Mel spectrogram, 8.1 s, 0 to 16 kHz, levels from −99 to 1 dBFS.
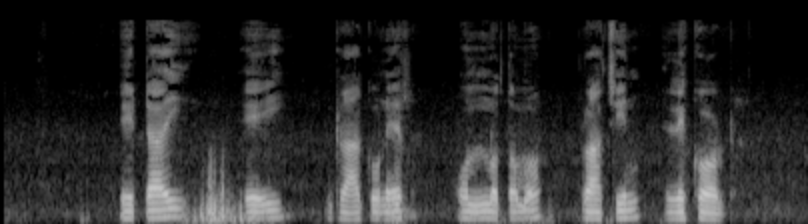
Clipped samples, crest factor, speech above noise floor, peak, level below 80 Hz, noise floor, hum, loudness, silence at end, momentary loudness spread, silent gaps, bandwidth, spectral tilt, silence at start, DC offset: under 0.1%; 22 dB; 40 dB; -8 dBFS; -54 dBFS; -68 dBFS; none; -29 LUFS; 0.85 s; 9 LU; none; 11.5 kHz; -7 dB/octave; 1.2 s; under 0.1%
